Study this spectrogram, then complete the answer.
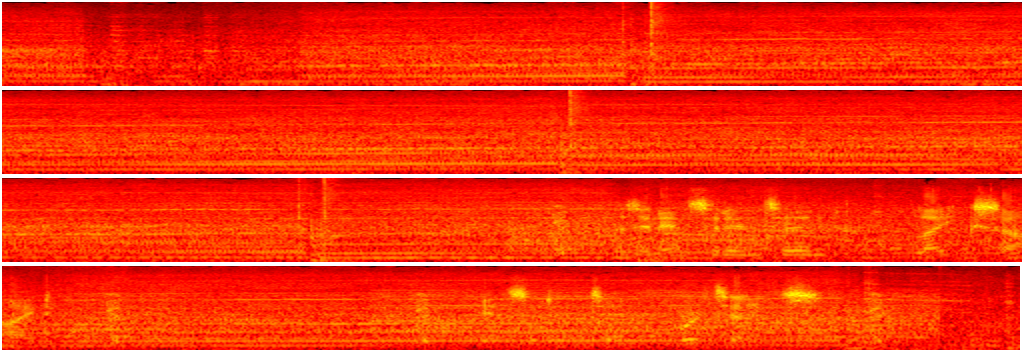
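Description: A racing car engine drones steadily, rising in pitch and dropping sharply at each gear change.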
